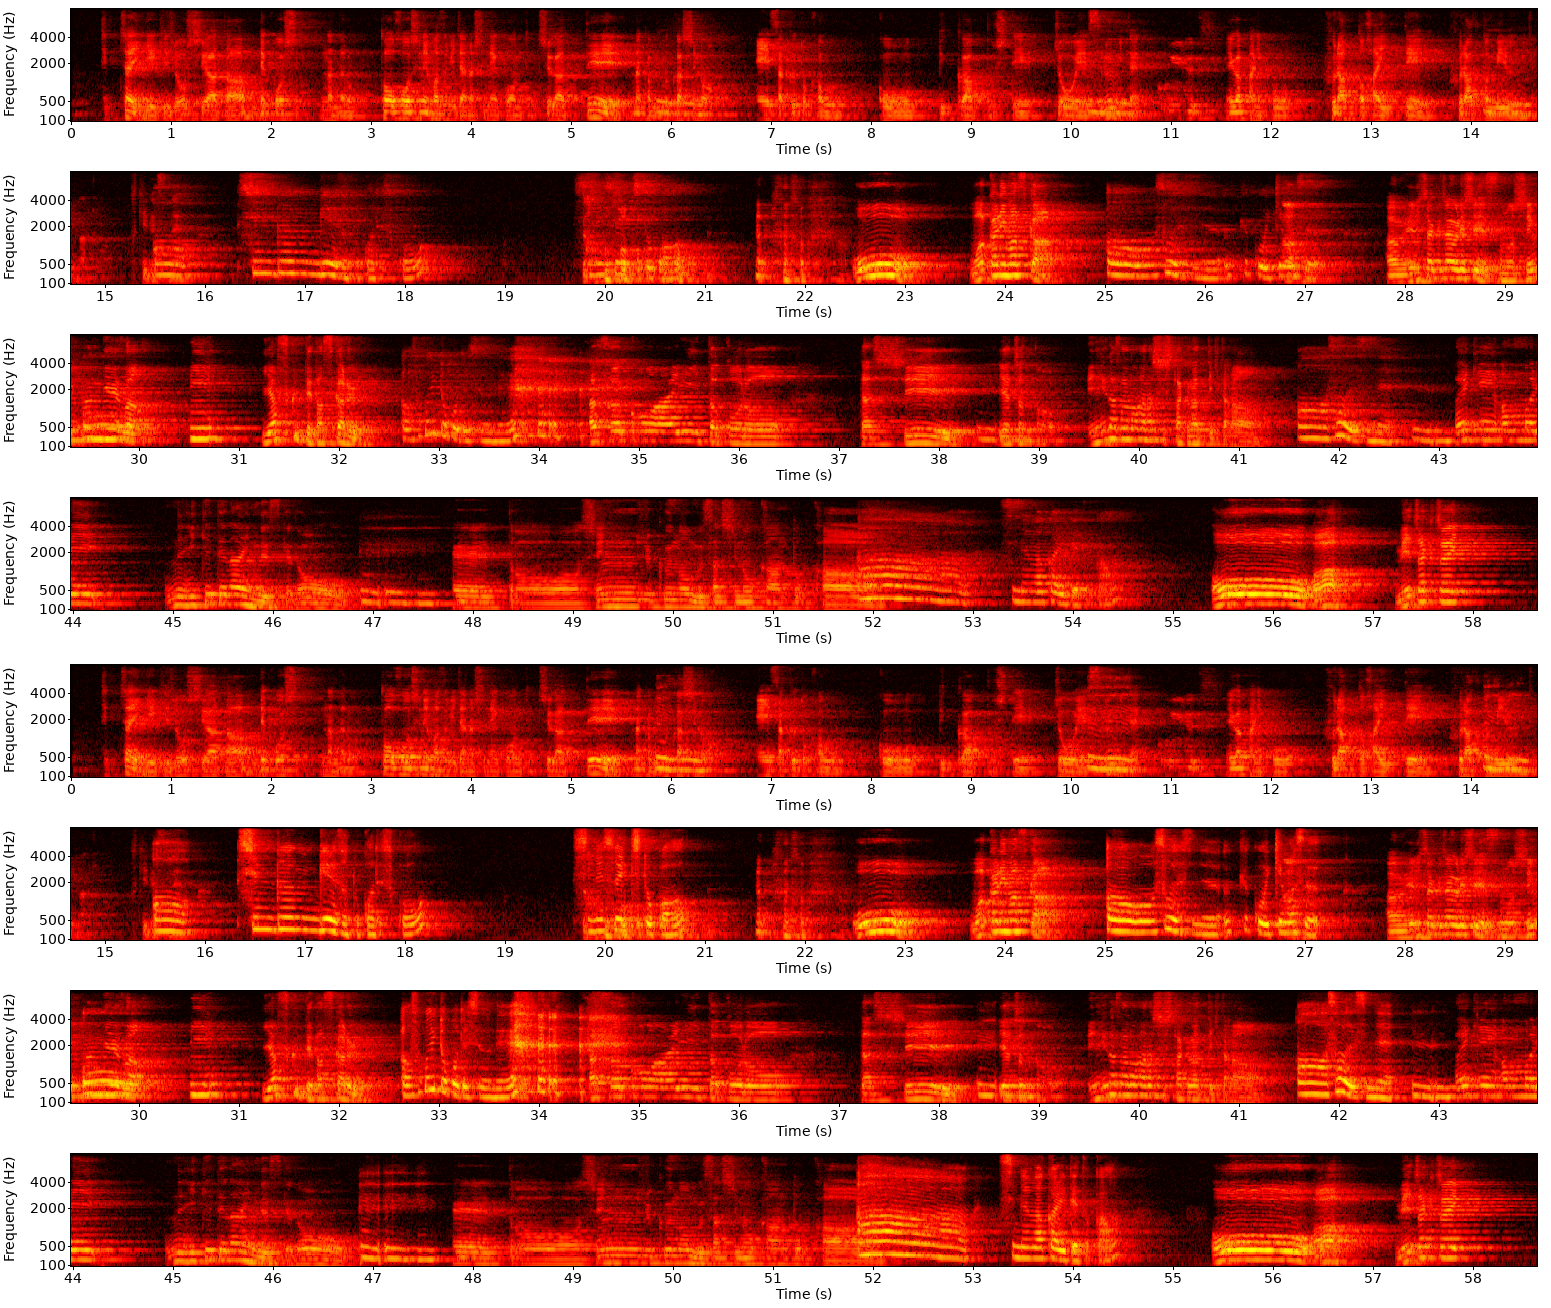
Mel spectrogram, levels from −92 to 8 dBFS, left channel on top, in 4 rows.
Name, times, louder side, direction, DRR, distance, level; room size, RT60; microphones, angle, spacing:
voice 1, 0.5-6.4 6.9-7.7 8.1-12.2 12.5-14.6 15.3-15.8 19.8-20.8 21.5-23.1 23.6-24.5 26.8-26.9 27.8-30.1 30.5-30.8 31.2-32.3 34.5-36.4 37.2-38.3 38.6-39.1 39.5-41.2 43.2-44.3 44.9-46.8 47.8-52.1 55.4-56.7 57.2-57.8, equal, 20° left, 2 dB, 0.7 m, -32 dB
voice 2, 5.8-6.4 10.2-10.7 14.1-14.6 15.5-15.9 16.3-18.2 19.7-20.8 25.0-27.1 29.4-30.1 32.6-34.8 38.4-39.0 41.6-43.2 46.9-47.7 51.8-53.0 53.3-54.5, right 6 dB, 85° right, 10 dB, 0.4 m, -31 dB
10.5 x 9.3 x 2.2 m, 1.4 s
head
